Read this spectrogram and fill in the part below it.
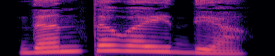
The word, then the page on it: ದಂತವೈದ್ಯೆ: Kannada; danta vaidye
